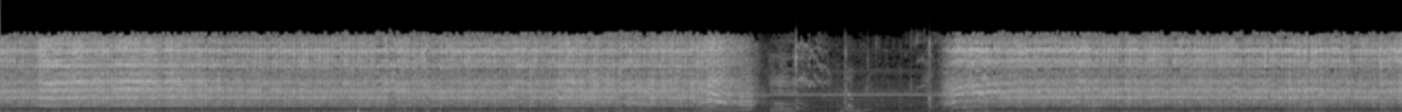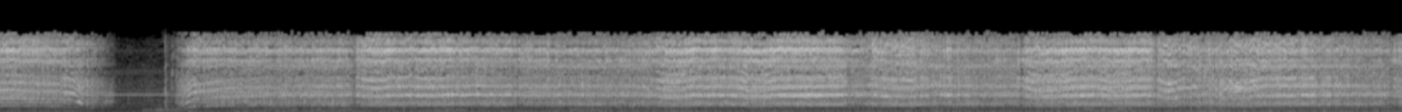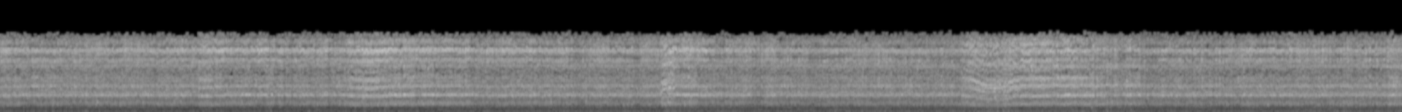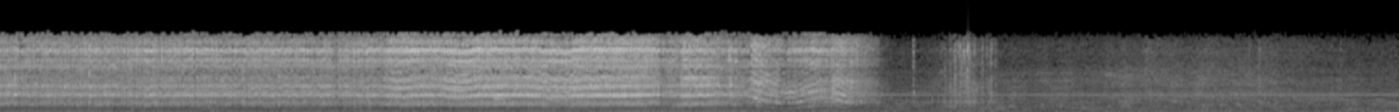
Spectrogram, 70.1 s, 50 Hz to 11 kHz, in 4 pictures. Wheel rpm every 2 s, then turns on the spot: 200, 200, 200, 200, 120, 10, 160, 200, 200, 90, 200, 230, 230, 220, 230, 220, 220, 230, 230, 230, 230, 230, 230, 230, 230, 230, 230, 230, 230, 220, 230, 140, 20, 0, 0.
64-66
